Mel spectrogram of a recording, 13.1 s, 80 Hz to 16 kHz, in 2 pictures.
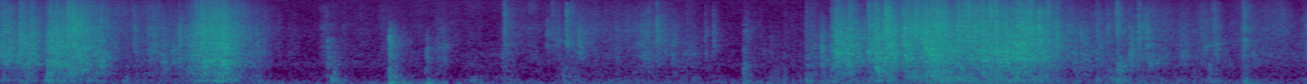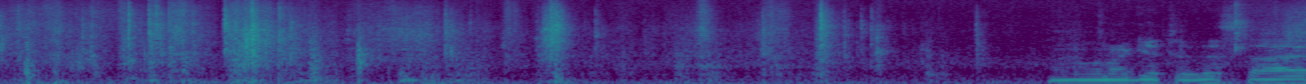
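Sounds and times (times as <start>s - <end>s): foil and paper crinkling: 0.0s - 1.4s, 2.6s - 11.0s.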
